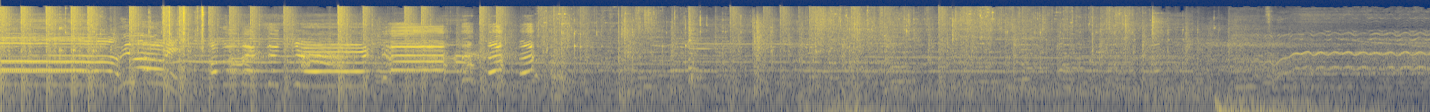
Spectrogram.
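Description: A rapid volley of handgun shots over a film score, dying away after about five seconds while the music carries on. Near the end a deep boom hits and a sustained singing voice with vibrato comes in.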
